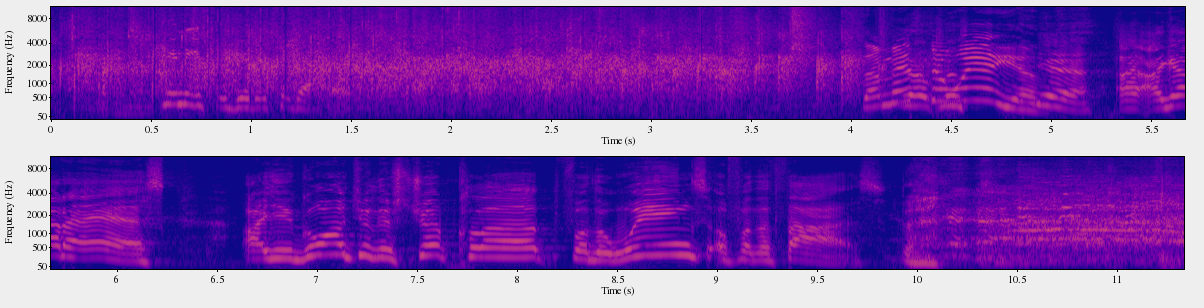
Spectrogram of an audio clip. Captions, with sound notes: he needs to get it together. [applause] -So, Mr. Williams-- -Yeah. I gotta ask. Are you going to the strip club for the wings or for the thighs? [laughter]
